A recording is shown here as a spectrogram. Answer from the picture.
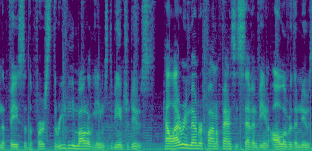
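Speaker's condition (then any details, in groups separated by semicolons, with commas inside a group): No condition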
